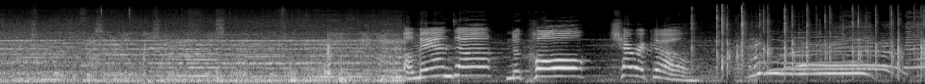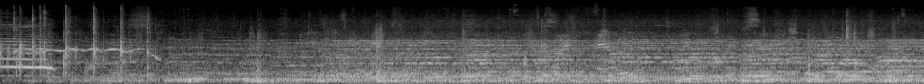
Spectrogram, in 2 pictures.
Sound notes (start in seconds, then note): 6.9 audience applauds; 10.4 soft music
